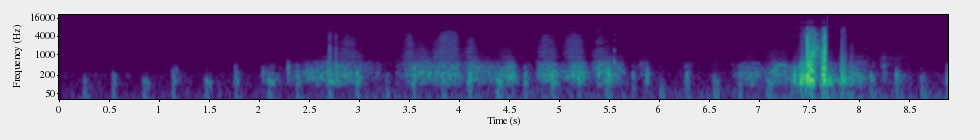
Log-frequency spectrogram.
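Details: Heartbeat: regular, quick low thumps, partly buried under rumbling handling or movement noise in the middle and near the end.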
